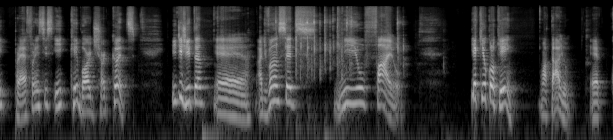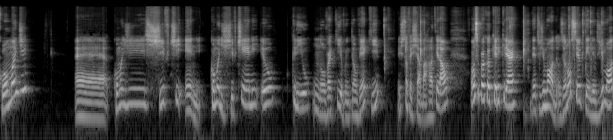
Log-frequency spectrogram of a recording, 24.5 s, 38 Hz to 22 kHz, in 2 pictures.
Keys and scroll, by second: 5.4-8.0 typing, 20.4 super+k, 20.7 super+b, 22.8 shift+super+., 23.9 alt+Left.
